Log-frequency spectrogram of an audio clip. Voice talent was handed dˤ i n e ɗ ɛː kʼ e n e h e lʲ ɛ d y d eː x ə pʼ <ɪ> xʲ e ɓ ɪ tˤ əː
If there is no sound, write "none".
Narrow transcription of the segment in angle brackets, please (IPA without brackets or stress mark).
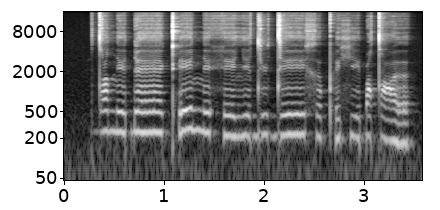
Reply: ɪ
